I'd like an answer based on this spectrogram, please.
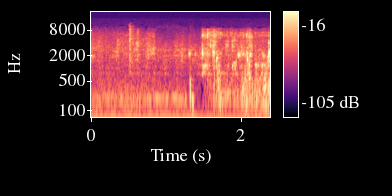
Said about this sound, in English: Over there doing the dishes.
